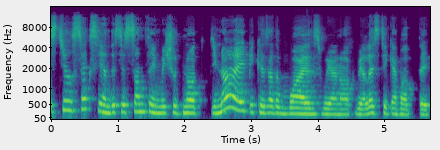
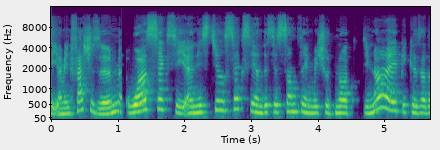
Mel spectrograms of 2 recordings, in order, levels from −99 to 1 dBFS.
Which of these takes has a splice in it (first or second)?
second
